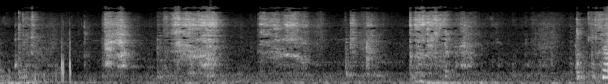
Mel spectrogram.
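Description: Chicken pickle pieces mixed with oil in a dish, bursts of scraping and stirring with a utensil against the container, close and fairly loud, with short pauses between strokes.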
